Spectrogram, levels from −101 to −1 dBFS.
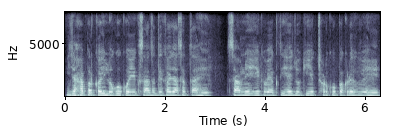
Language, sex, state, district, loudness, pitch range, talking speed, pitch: Hindi, male, Chhattisgarh, Raigarh, -18 LUFS, 165-180 Hz, 210 wpm, 175 Hz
